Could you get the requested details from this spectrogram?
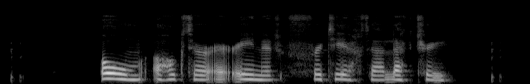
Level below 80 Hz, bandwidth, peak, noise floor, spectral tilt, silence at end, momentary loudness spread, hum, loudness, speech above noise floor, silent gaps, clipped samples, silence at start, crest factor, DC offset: -72 dBFS; 11 kHz; -6 dBFS; -81 dBFS; -6.5 dB/octave; 0.85 s; 15 LU; none; -25 LUFS; 57 dB; none; under 0.1%; 1 s; 20 dB; under 0.1%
